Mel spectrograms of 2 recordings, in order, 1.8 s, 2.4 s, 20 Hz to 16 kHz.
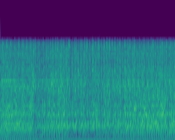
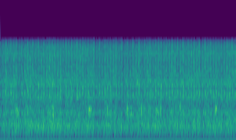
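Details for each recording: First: Chrysler 9.9 hp outboard with the low-speed carburetor mixture screw set too lean: rough, uneven idle with irregular stumbles and skipped beats; a lean misfire, cured by backing the screw out about a quarter turn. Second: Chrysler 9.9 hp two-stroke outboard after backing the low-speed mixture out about a quarter turn to cure a lean misfire: busy, even buzz holding steady speed without missed beats; clean idle, misfire gone.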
